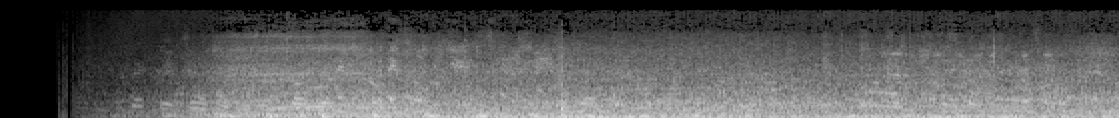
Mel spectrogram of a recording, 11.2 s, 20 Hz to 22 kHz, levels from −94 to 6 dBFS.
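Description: The fade-in from 0.0 to 2.34 s sounds gritty, worst up to 1.9 s: truncation distortion, consistent with roughly 9-bit undithered gain steps squaring the quiet waveform.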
